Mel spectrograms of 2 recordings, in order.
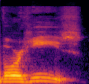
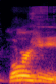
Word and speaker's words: Voorhees: I would say him Voorhees, Jason Voorhees, and they're like, that is cut, it's Voorhees, Yeah, and I'm that's like, no.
